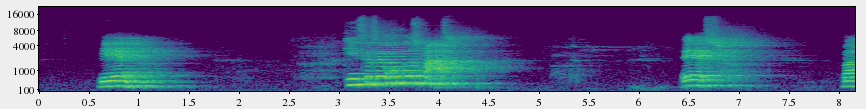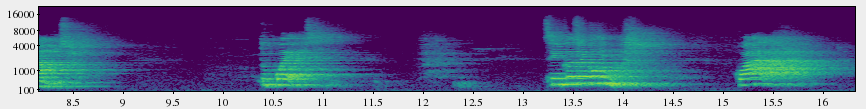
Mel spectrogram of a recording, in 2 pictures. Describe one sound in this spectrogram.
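A young woman speaks energetically in short bursts, close to a microphone.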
